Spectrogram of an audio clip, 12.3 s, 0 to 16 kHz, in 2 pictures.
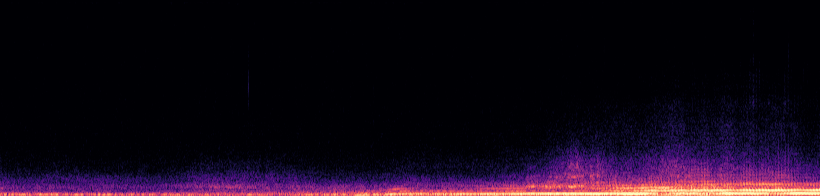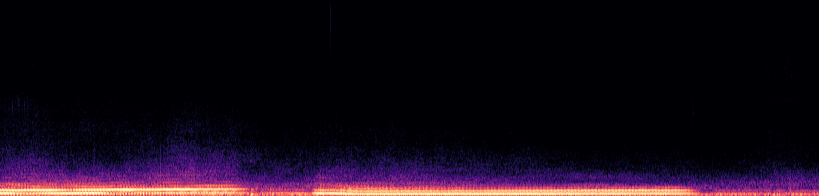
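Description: Nissan 350Z's 3.5-litre V6 at full throttle, its note climbing steadily in pitch, then a brief break for an upshift about eight seconds in. It pulls again at a lower pitch and drops away suddenly near the end.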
